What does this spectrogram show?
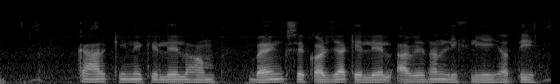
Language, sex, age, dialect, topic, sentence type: Magahi, male, 31-35, Western, banking, statement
